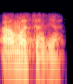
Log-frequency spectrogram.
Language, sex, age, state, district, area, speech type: Sanskrit, male, 30-45, Telangana, Hyderabad, urban, conversation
